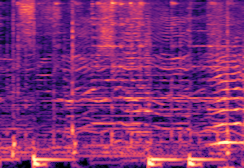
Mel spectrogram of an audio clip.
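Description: Instrumental Turkish folk dance tune (oyun havası) played live on bağlama, violin and acoustic guitar over a steady low beat of drum thumps.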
